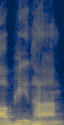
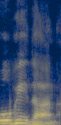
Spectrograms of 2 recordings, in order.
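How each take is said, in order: First: অভিধান read as written, open অ first vowel; spelling pronunciation. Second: অভিধান with a rounded "o" first, obhidhan. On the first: Teacher shows students how অভিধান is written, spelling pronunciation. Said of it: "এইখানে লেখা আছে". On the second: Teacher shows how we really read অভিধান, first vowel as o. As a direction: start অভিধান on a closed o sound. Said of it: "কিন্তু আমরা পড়ছি". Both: Shown as a demonstration.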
